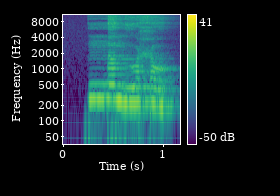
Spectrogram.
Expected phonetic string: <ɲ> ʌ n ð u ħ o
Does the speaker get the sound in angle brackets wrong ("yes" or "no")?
yes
